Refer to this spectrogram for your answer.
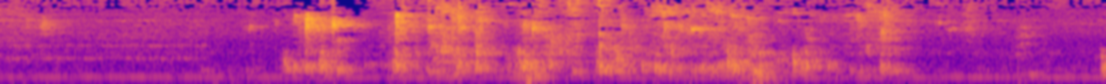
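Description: Water is poured and drunk, pouring and splashing for a few seconds, a busy gurgling stream with a steady low hum underneath, then it stops. No one speaks.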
